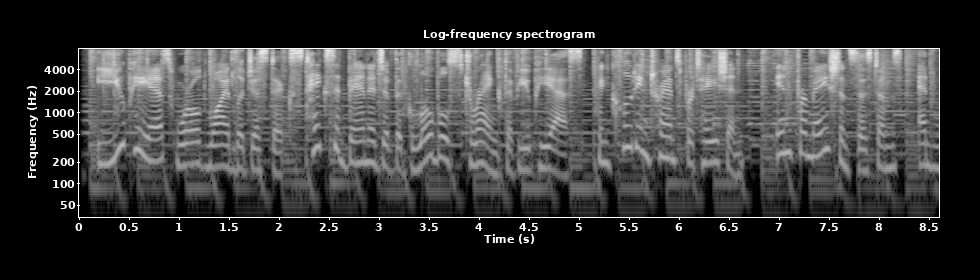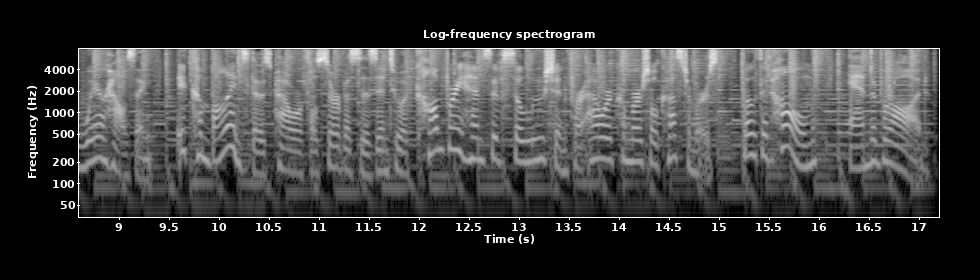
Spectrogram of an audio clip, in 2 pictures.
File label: us corp presentation, engelsk-us kvinne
